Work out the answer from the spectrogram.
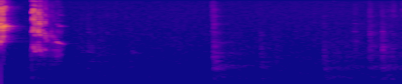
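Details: Captive rosy-faced lovebirds, five birds kept in a cage by a window, give two loud harsh high chirps at the start, then fainter scattered chirps and twitters.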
